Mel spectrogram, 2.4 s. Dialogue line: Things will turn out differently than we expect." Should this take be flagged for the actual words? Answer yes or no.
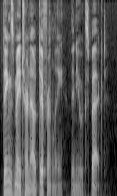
yes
